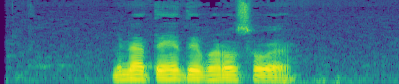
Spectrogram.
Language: Dhatki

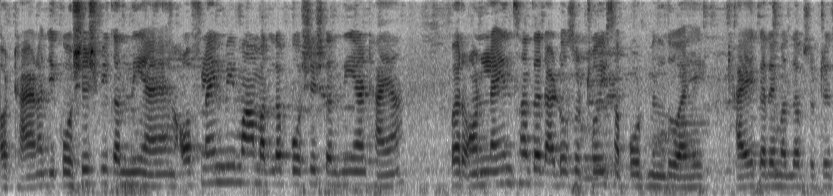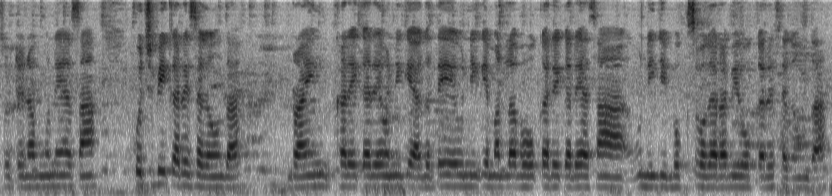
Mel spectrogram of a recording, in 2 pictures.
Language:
Sindhi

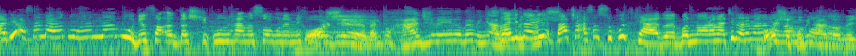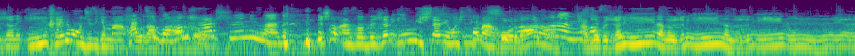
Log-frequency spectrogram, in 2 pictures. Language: Persian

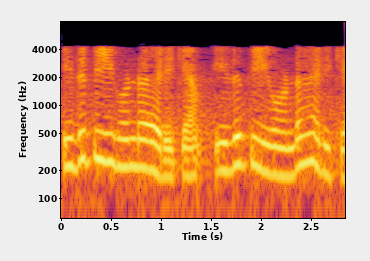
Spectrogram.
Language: Malayalam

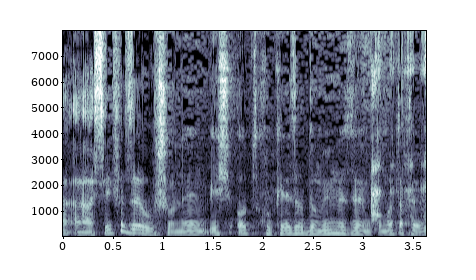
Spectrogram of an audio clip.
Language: Hebrew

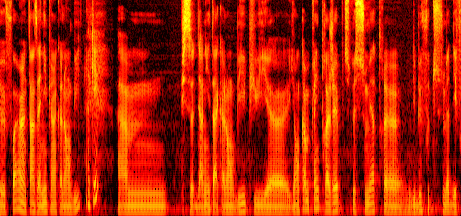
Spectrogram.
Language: French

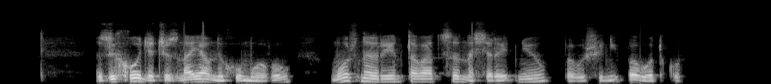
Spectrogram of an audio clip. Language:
Belarusian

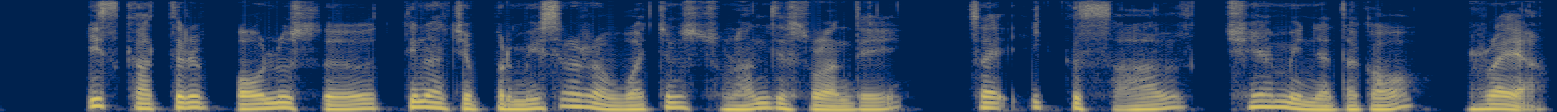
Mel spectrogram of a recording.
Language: Bilaspuri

